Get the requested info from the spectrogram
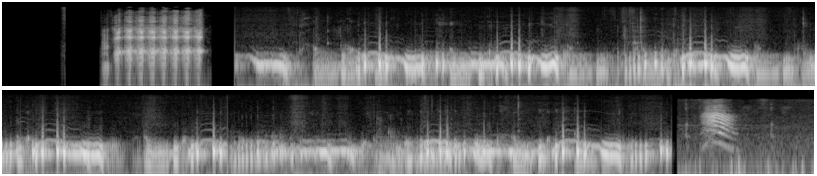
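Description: A sheep bleats once about a second in. Rock pigeons then coo in a low, repeated run through most of the rest, and a brief high chirp comes near the end.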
